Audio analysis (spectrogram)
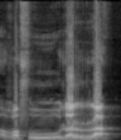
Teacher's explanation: تنوین کے بعد را ہے اس لیے بغیر غنہ کے ملا کر پڑھیں گے۔ اسے ادغام بلا غنہ اور ادغام تام بھی کہا جاتا ہے۔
